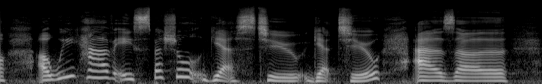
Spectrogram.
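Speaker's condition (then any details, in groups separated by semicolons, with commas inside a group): No condition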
